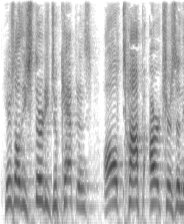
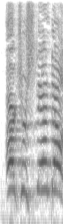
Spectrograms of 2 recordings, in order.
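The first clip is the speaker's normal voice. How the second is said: called-out order; 11 semitones higher than usual. Acted. Replays the captain's order.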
